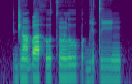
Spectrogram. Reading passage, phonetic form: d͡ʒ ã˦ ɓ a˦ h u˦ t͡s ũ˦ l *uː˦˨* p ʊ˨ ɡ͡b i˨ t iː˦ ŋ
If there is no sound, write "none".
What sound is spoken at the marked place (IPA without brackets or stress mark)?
uː˦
